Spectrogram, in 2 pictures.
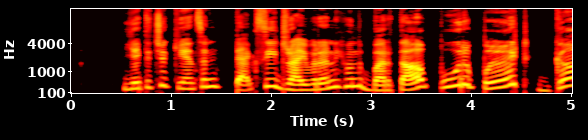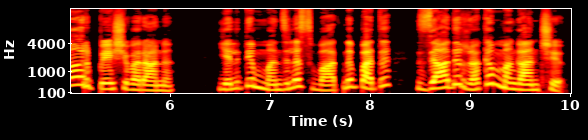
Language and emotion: Kashmiri, disgusted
